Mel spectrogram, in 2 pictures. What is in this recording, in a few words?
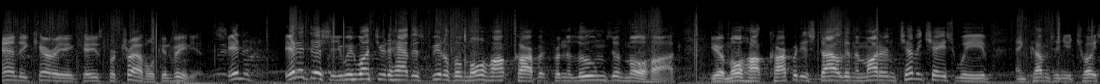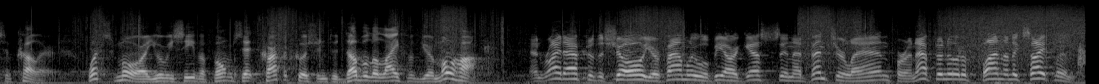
Commercial Mohawk Carpet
